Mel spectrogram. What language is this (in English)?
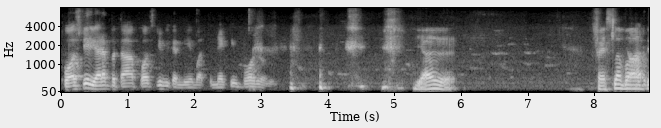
Urdu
